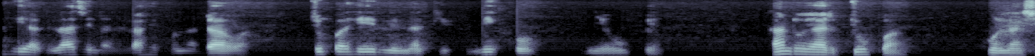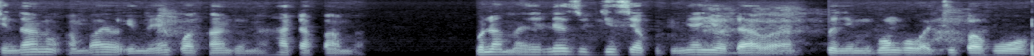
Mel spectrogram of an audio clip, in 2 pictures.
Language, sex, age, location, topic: Swahili, male, 18-24, Kisumu, health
